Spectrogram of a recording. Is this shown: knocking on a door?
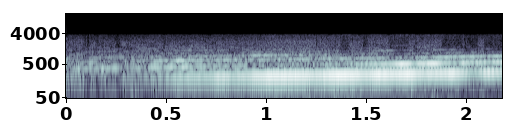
no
